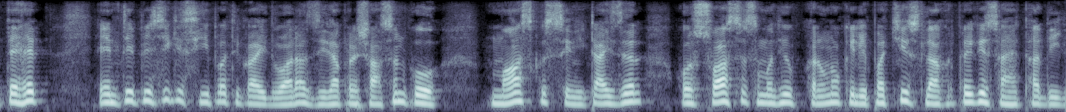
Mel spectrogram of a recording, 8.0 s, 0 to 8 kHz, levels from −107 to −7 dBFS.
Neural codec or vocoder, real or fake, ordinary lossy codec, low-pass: codec, 16 kHz, 4 kbps, FunCodec, trained on LibriTTS, 50 frames a second; fake; none; none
